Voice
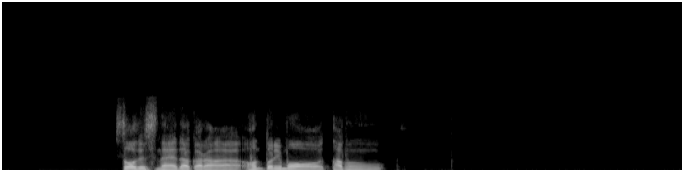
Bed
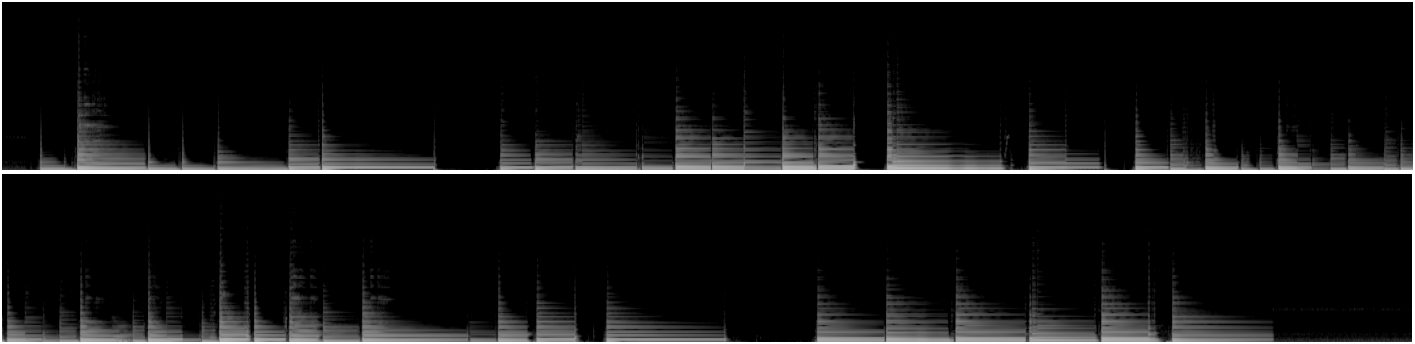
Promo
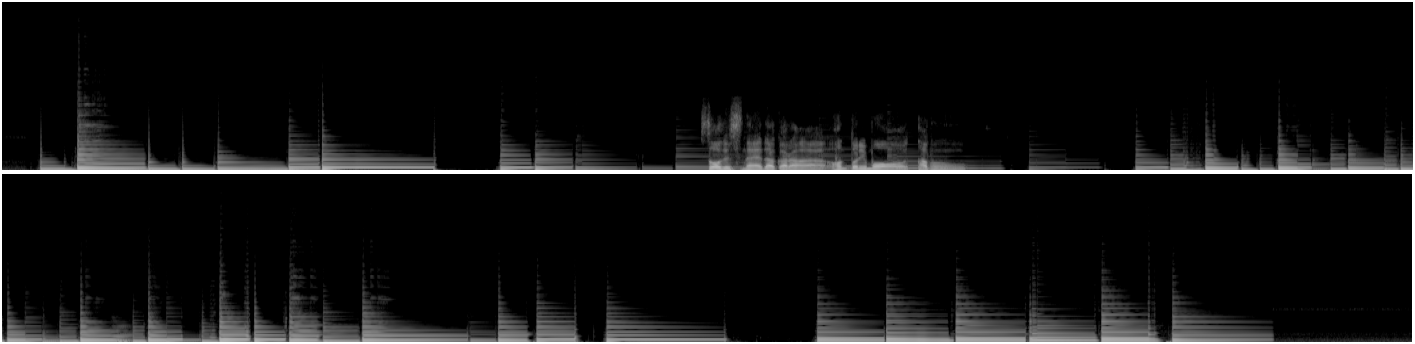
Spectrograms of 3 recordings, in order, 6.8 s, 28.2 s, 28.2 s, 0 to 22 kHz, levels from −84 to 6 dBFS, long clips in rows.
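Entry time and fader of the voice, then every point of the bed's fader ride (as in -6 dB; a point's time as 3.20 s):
5.85 s, -3.0 dB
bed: 5.28 s 0 dB
6.28 s -21 dB
10.92 s -21 dB
11.85 s 0 dB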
